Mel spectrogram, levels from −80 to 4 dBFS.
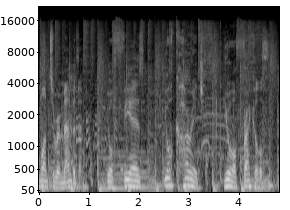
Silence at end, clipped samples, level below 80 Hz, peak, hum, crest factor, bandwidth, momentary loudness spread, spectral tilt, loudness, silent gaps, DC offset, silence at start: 0 s; under 0.1%; -34 dBFS; -2 dBFS; none; 16 dB; 17 kHz; 9 LU; -6 dB/octave; -18 LUFS; none; under 0.1%; 0 s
